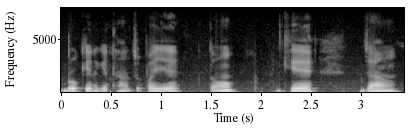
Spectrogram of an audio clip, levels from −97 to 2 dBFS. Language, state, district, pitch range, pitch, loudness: Kokborok, Tripura, West Tripura, 95-110 Hz, 110 Hz, -19 LUFS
